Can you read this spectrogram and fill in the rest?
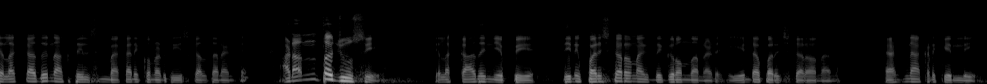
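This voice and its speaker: Animated man preaching a sermon. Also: medium pitch, no echo. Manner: swings between loud emphatic scripture lines and quiet asides; addresses listeners directly with questions. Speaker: pastor.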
